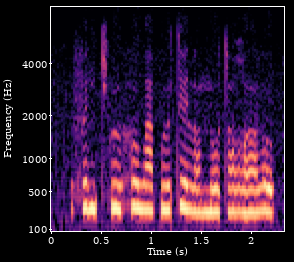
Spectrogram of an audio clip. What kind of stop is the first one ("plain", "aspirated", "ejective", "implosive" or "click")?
aspirated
